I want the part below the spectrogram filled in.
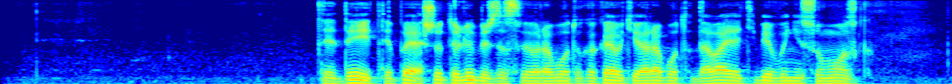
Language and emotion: Russian, neutral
